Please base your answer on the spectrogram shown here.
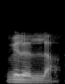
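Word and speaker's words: Vellala: Rich peasants of द विलल्ला, basically the exact pronunciation is Vilalla.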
